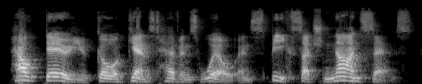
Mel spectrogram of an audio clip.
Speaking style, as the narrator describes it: he chided Wang Wei angrily

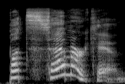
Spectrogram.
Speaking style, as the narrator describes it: exclaimed Miss King, trying to keep the sound of tears out of her voice

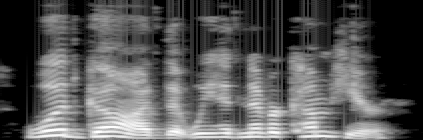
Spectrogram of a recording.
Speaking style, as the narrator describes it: Alessandro, in a panic, cried

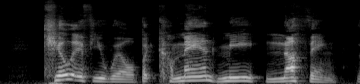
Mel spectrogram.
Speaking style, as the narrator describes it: the gunslinger roared

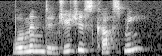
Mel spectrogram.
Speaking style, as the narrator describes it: he asked

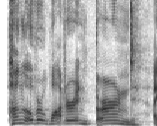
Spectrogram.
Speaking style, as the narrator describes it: I cried out in despair

